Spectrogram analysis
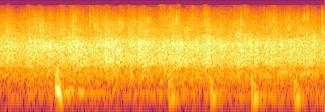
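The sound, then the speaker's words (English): Audience clapping during a sermon, a dense and steady wash of many hands applauding at a fairly even level for the whole stretch, with no voices standing out above it. “it's not that I get impatient with your clapping”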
